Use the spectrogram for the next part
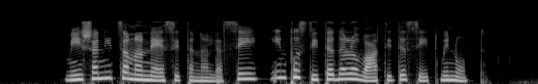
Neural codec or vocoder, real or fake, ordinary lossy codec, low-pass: none; real; none; none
